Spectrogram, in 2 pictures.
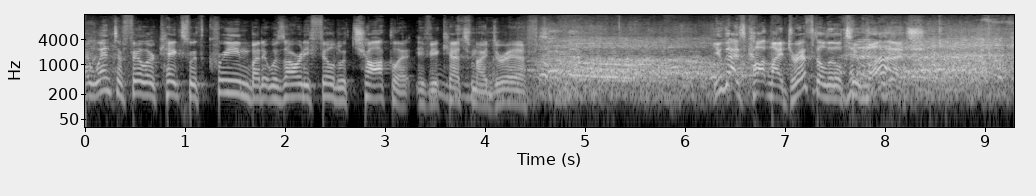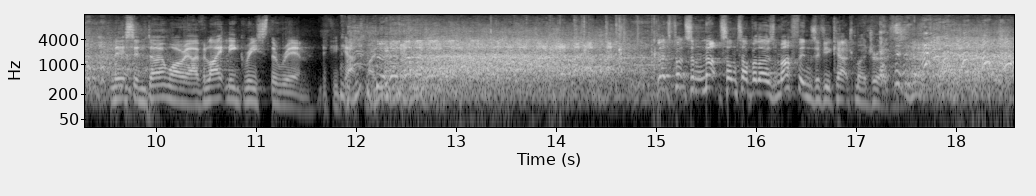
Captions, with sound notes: -I went to fill her cakes with cream, but it was already filled with chocolate, if you catch my drift. [ Audience groans ] You guys caught my drift a little too much. -Listen, don't worry. I've lightly greased the rim, if you catch my drift. [ Laughter ] -Let's put some nuts on top of those muffins, if you catch my drift.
